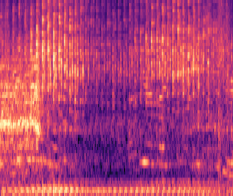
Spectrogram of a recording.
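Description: A small boat engine idling steadily with a low, even hum.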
